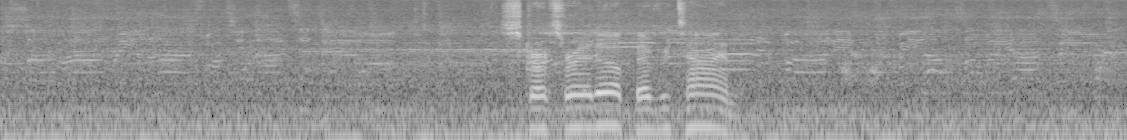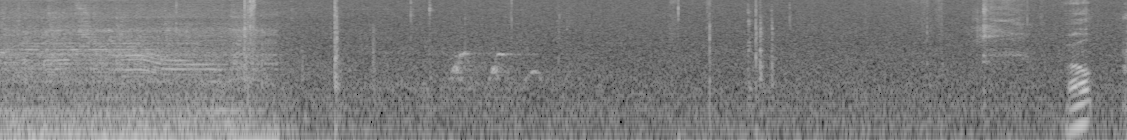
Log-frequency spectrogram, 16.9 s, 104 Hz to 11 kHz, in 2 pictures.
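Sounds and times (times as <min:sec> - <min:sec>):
music playing: 0:00.0 - 0:10.7
car engine idling: 0:00.0 - 0:12.9.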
